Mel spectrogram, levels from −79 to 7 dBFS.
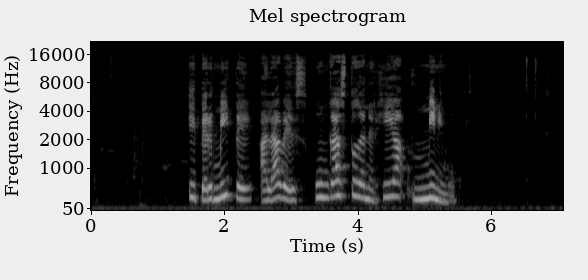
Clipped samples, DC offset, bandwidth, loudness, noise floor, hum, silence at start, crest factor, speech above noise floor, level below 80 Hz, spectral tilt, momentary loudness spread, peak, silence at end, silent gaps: under 0.1%; under 0.1%; 16.5 kHz; -29 LUFS; -69 dBFS; none; 1.45 s; 20 dB; 39 dB; -66 dBFS; -1.5 dB/octave; 9 LU; -12 dBFS; 1.6 s; none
